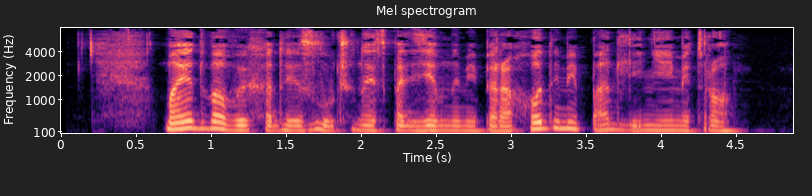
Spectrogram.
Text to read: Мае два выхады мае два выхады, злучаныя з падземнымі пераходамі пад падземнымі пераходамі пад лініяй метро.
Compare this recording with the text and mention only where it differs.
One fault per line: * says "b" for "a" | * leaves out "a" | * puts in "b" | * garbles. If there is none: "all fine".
* leaves out "мае два выхады"
* leaves out "падземнымі пераходамі пад"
